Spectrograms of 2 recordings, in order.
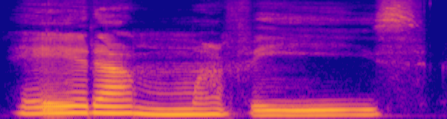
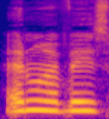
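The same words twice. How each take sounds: First: It is read slowly with pauses between words. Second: It is read quickly without pauses between words. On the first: Each word can be identified and the text understood better. The speaker calls it right. "se a gente lê devagar, pausadamente" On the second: Without word spacing the reader cannot stop to breathe. The speaker calls it wrong. "Não consegue parar, é complicado"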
